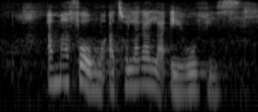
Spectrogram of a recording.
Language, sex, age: Zulu, female, 20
